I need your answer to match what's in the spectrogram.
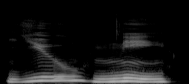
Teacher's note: The word starts with the yuh sound. So, we say a unicorn. Not an unicorn.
